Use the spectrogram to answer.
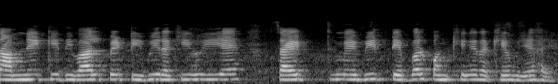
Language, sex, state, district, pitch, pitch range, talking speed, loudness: Hindi, female, Maharashtra, Gondia, 225 Hz, 215-230 Hz, 170 wpm, -19 LUFS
